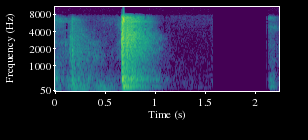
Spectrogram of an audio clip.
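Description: A few soft knocks, then one loud sharp thud about two-thirds of a second in: handling noise as someone moves right up against a laptop's webcam and microphone.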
